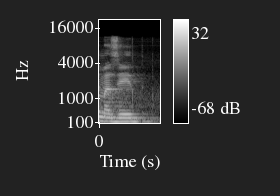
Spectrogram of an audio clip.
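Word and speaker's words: Madjid: in I chose that true spelling is m-a-d-g-i-d on't worry I just I'm not going to pronounce the d there so Abdul Masjid foreign then we have Niger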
